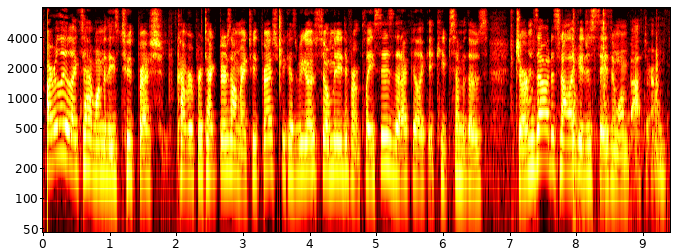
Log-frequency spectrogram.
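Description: A woman's voice: lowish voice, fairly quick, over music. A woman vlogger talking casually through her morning routine in a truck camper, easygoing and chatty. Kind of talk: casual morning vlog talk.

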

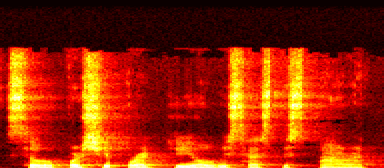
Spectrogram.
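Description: A man's voice: lowish voice, completely flat delivery, unhurried, warm tone. A man reviewing an action figure in a casual, hesitant way, often stopping to restart and correct himself. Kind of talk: casual product review narration.

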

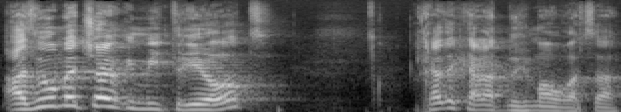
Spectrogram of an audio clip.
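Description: High-voiced man rambling through a funny story. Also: big pitch swings. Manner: rambling, jokey storytelling with acted-out quotes. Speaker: podcast guest. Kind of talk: casual chat, storytelling.

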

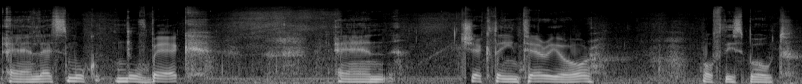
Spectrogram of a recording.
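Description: A male yacht broker walks through a moored sailboat in a marina, outdoors and below deck, narrating as he films. He has a mid-range voice and fairly even intonation, but his speech is slow and halting, with many fillers, pauses, and restarts. The recording is noisy outdoor camera audio.

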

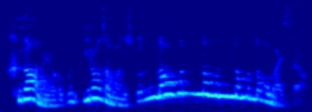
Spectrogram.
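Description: A young adult woman teaching a beginner English lesson, explaining in lively Korean and modeling English phrases slowly. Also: very high-pitched.

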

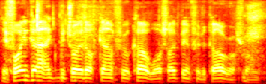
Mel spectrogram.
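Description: A man's voice: mid-range voice, lively intonation, a little fast. A man hosting a toy unboxing at a table indoors, bossy and teasing as he chats. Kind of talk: casual unboxing chat. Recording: noisy home camera recording.

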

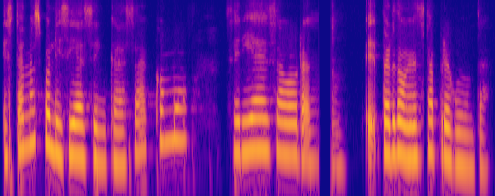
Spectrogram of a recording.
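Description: Woman teacher, higher voice, careful repetition, slightly muffled video-call audio. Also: warm tone, no room sound. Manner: slow, careful, repeats example phrases. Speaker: English teacher. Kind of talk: online class explanation. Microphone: computer mic on a video call. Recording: slightly dull online class audio.

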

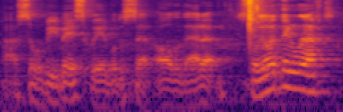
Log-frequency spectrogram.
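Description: Low-pitched and very animated, this man talks at a quick pace while casually going over the wiring on the electric motorcycle he's building in his home garage. He thinks aloud, using fillers and restarting sentences, and the close phone-camera recording has a roomy sound plus background noise.

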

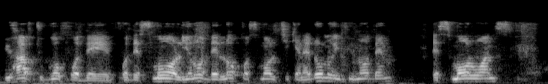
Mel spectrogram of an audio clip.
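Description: A young Kenyan man with a Kenyan accent, talking haltingly in a casual interview over a headset on a video call. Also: mid-range voice, slightly rough. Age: young adult. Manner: halting, with many fillers and restarts. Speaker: interview guest, gym owner. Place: outdoors by a corrugated metal wall. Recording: dull lo-fi video-call audio with faint noise.

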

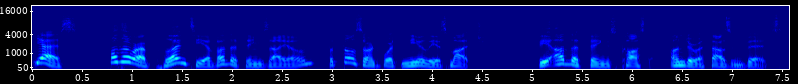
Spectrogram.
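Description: A man voices a wealthy, boastful male unicorn noble from a story, pitching a little high, above his own voice, with big pitch swings at normal speed. He draws out words in an airy, self-satisfied way, recorded with clean studio sound and no echo.

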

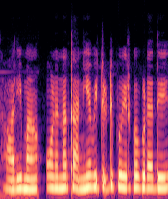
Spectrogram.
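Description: Guy doing soft sweet cartoon husband, talks quick, kinda dull sound w music behind. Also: on the high side, flat delivery, close to an everyday voice. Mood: tender. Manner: soft and reassuring. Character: gentle loving young husband. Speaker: husband who returns home. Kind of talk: cartoon voice acting.

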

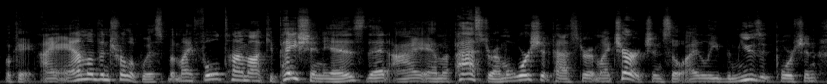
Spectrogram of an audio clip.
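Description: A man's voice: fairly high pitch, animated, fairly quick, few pauses, fairly bright tone. Understated man playing the straight man. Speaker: pastor and ventriloquist. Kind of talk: conversational straight man in a comedy routine. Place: small furnished room indoors.

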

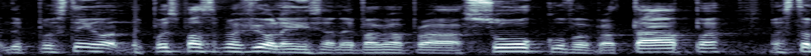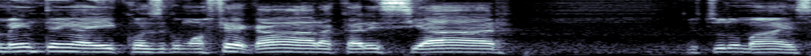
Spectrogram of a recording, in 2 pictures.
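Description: A man's voice: a little high, darkish tone, slight background noise. A man talks through the vocabulary of his language course, explaining as he goes and often tagging his sentences with "né". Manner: explanatory, frequent "né" tags. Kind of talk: screen-share lesson narration.

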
